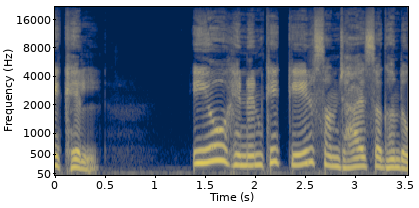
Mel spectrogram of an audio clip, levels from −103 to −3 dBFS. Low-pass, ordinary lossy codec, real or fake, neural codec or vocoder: none; none; fake; vocoder, 48 kHz, 128 mel bands, Vocos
